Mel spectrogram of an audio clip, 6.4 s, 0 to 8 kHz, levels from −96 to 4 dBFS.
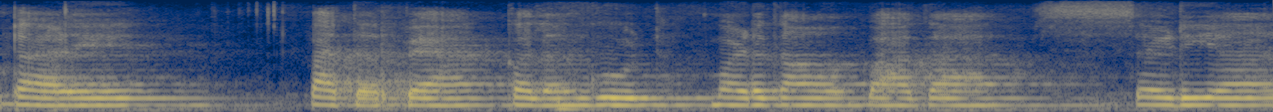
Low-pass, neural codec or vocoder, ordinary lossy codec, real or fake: none; codec, 16 kHz, 16 kbps, FreqCodec, smaller model; none; fake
